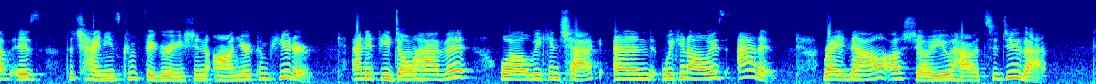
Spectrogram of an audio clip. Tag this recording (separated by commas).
Speech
